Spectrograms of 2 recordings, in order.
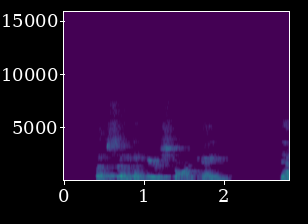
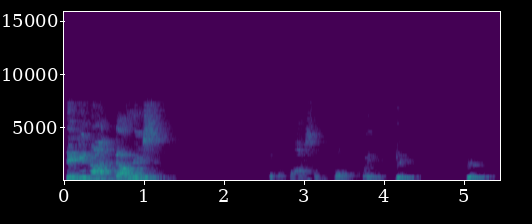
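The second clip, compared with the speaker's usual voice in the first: whiny complaint; 8 semitones higher, 5 dB louder than usual. Pretend. Mock complaint to Jesus.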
